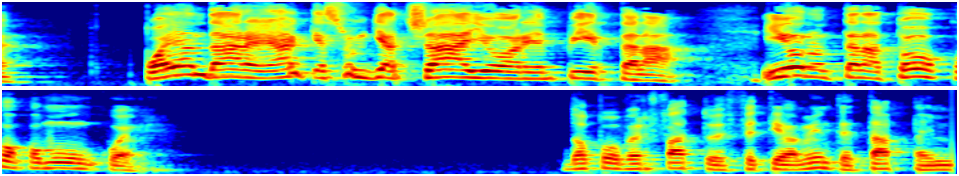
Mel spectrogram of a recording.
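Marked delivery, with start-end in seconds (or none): 0.7-5.6 high, loud, sharp voice of a fed-up barista woman; scolding barista woman. Acted. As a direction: barista losing patience, shouting at a pushy customer. Barista snaps back at narrator.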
